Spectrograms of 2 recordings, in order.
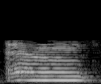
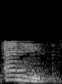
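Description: First: The n is hidden in a nasal sound, no tongue contact. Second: The n is fully articulated with the tongue. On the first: The speaker calls it right. "ما تستعملش فيها لسانك" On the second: The speaker calls it wrong. "ما تضربش لسانك في حلق بقك وتقول أنت"

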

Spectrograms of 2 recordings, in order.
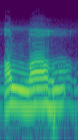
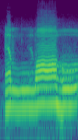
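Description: First: The opening glottal stop is heavy and dark. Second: The opening glottal stop is light and thin. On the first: The speaker calls it wrong. "هنا صارت الهمزة أيضا مفخمة" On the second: The speaker calls it right. "نرقق الهمزة ونفخم اللام"

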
